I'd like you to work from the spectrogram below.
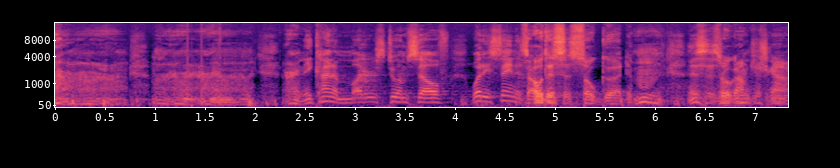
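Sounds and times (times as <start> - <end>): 
voice imitating a dog growling while chewing a bone: 0.0 - 3.2
speech: 2.4 - 7.3.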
